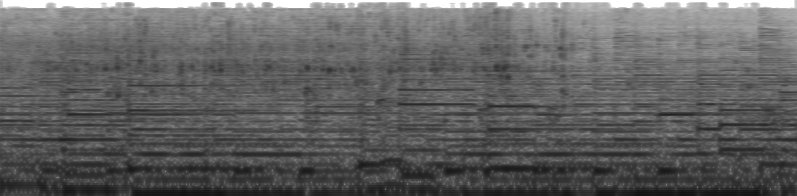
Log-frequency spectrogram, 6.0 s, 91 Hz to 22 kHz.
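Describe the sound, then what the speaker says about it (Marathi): 600 ml of water pours steadily onto sugar in a pan to make syrup for gulab jamun, a continuous close splashing rush under a sustained background hum. "वरतून आपल्याला 600 ml पाणी टाकायचं आहे त्याच्यामध्ये"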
